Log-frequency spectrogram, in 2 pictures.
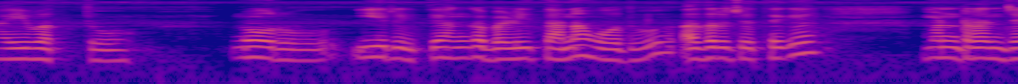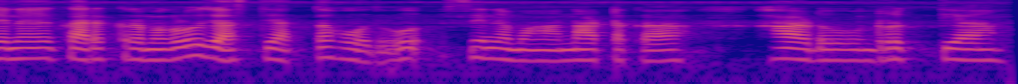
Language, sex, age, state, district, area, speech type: Kannada, female, 45-60, Karnataka, Chikkaballapur, rural, spontaneous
